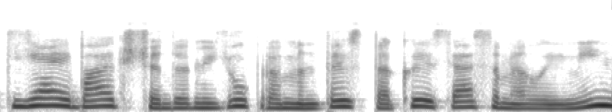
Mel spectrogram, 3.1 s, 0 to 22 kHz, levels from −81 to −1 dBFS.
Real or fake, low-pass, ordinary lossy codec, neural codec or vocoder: fake; 7.2 kHz; Opus, 24 kbps; codec, 16 kHz, 1 kbps, FreqCodec, larger model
